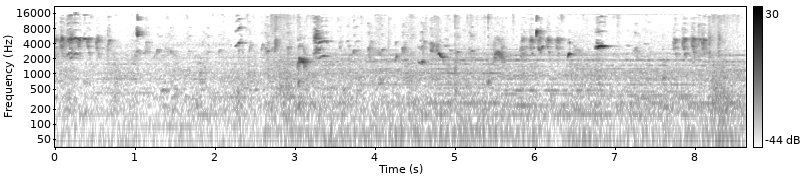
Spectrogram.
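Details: Eurasian bullfinches giving short, soft, clear notes near mid pitch, spaced irregularly a second or more apart, with faint high chirps from other small birds and a steady low background hum.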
